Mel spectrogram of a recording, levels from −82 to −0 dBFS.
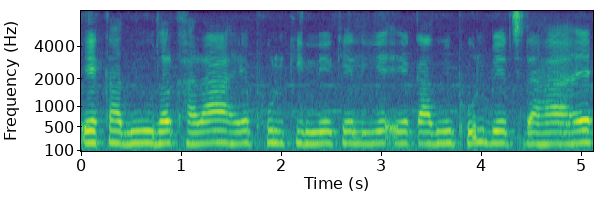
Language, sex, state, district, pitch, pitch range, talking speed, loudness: Hindi, female, Bihar, Patna, 200 Hz, 195-205 Hz, 175 wpm, -15 LUFS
